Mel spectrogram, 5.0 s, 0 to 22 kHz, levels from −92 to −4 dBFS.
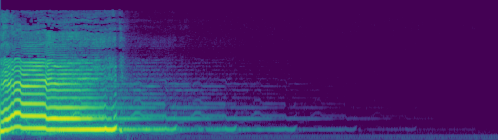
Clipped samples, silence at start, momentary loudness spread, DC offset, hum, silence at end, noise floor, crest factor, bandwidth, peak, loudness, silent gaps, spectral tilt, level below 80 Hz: under 0.1%; 0 s; 22 LU; under 0.1%; none; 3.25 s; -71 dBFS; 16 dB; 15.5 kHz; -2 dBFS; -12 LUFS; none; -3 dB/octave; -74 dBFS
